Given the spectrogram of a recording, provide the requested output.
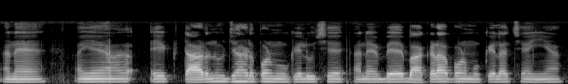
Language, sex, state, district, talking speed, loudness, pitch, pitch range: Gujarati, male, Gujarat, Valsad, 160 wpm, -19 LUFS, 125 Hz, 125-130 Hz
